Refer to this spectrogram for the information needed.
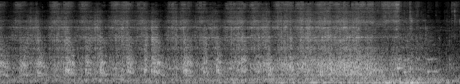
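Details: International Harvester Scout 80 barn find (1961/1964) that sat nearly 20 years, gasoline fed by electric fuel pump from a cup, weak battery. Rhythmic cranking at about three and a half beats a second briefly rises as it nearly fires, but won't keep running.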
